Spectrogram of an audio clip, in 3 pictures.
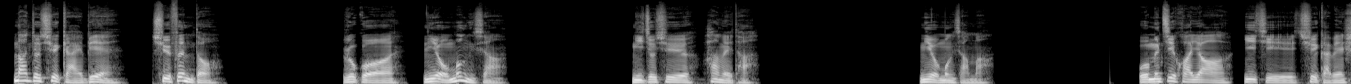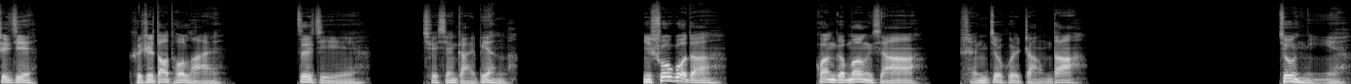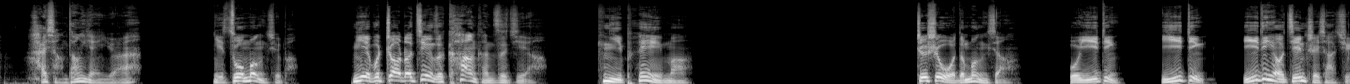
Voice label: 角色, 正常男素人

